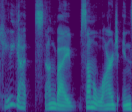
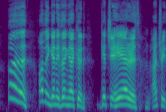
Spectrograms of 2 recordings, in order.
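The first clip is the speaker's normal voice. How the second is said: put-on very high-pitched, loud Scottish accent; 13 semitones higher, 12 dB louder than usual. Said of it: "he's Scottish now".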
